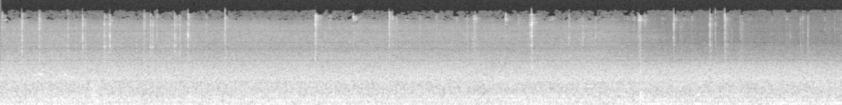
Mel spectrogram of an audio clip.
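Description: Metal snow chains clink and rattle against a truck tyre.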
